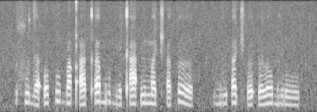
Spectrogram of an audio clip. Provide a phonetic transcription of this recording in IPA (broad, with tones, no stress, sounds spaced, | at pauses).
sʷ ɨ˧ d ɐ˨ ʔ o˧ k u˦ b ɵ˧ qʼ ɨ˨ kʼ ɐ˦ b u˦ b e˨ kʼ a˧ ʔ ʉ˧ m ɐ˧ t͡ʃʼ ɐ˨ k ɵ˦˨ | b ɨ˨˦ ʔ ɐ˦ t͡ʃʼ ɵ˨ ʔ ɵ˨ l o˧ b ɨ˨ ɾ u˨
